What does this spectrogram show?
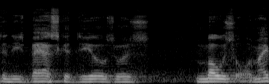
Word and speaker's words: Mosul: Now, the next entity Rentec used in these basket deals was Mosul. Am I pronouncing that correctly?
